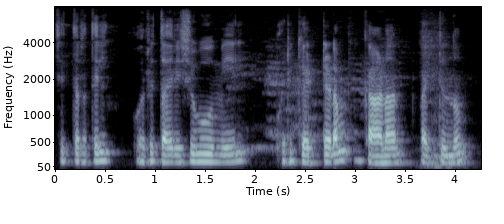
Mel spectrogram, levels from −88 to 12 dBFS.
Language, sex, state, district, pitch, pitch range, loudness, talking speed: Malayalam, male, Kerala, Kollam, 145 Hz, 135-155 Hz, -19 LUFS, 100 wpm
